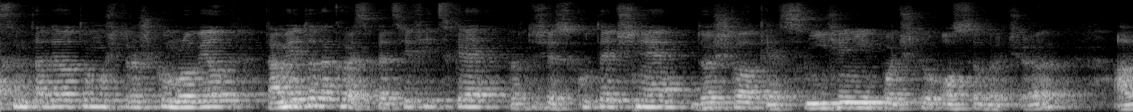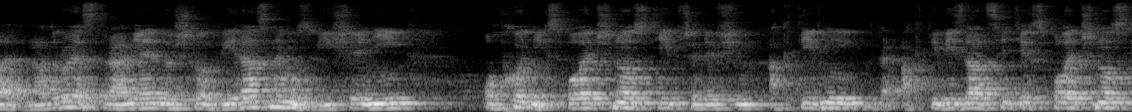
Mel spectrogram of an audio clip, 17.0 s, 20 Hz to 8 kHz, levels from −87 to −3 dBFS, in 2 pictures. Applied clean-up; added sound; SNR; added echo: none; none; none; reverberation time 0.9 s.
